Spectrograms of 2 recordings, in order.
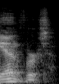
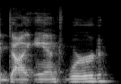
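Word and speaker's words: Die Antwoord: King of Biltong, yeah, like the Antvert. It's funny because they were complaining because a lot of Americans say die Antword, and that's not the way that it's pronounced.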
